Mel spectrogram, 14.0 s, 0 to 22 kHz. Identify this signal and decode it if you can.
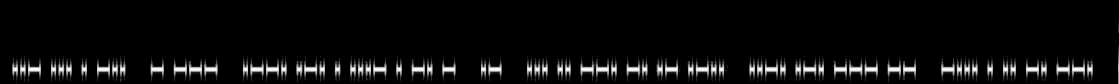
Morse code, heard as a keyed tone, about 25 wpm, 600 Hz. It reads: USED TO PREVENT A SIGNAL FROM BEING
